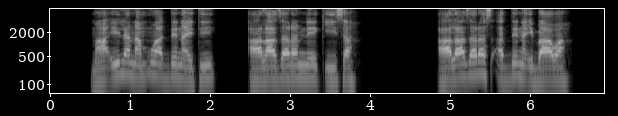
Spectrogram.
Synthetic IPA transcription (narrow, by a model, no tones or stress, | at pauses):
maːʔiːlɐnɐmʔʊɐd̪ːɛnɐjt̪ɪ | ʔaːlaːzɐɾɐnːɛkʼiːsɐ | ʔaːlaːzɐɾɐsɐd̪ːɛnɐɪbaːwɐ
